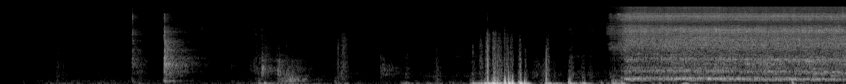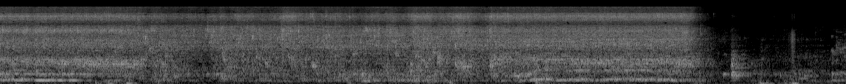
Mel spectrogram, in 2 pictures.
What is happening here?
I switched on the light, opened the door and let the water run. Washing my hands can be heard too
